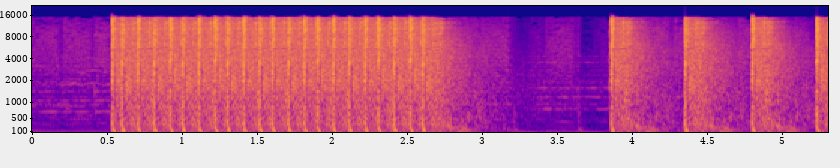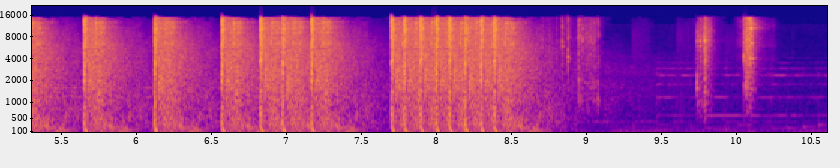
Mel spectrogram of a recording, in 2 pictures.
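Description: AKM rifle fire in a PUBG-style battle royale video game: a long sustained automatic burst, then a rapid series of loud, evenly spaced short bursts, and a few sharp isolated shots at the end.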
